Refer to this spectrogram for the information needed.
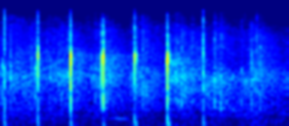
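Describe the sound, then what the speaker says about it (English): A few sparse hand claps at a church gathering, spaced evenly and fading out after about seven beats rather than swelling into full applause. "We can give a hand clap for that."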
